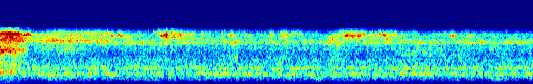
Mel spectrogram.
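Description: Faint rustling and scuffing of grass as a dog rolls and wriggles on its back, over a steady background hiss.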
